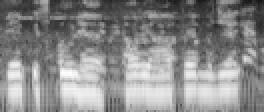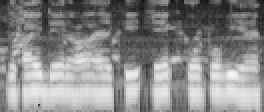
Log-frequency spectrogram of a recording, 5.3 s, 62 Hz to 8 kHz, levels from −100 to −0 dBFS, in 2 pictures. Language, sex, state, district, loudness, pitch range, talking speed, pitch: Hindi, male, Madhya Pradesh, Bhopal, -15 LUFS, 145-160 Hz, 195 wpm, 155 Hz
